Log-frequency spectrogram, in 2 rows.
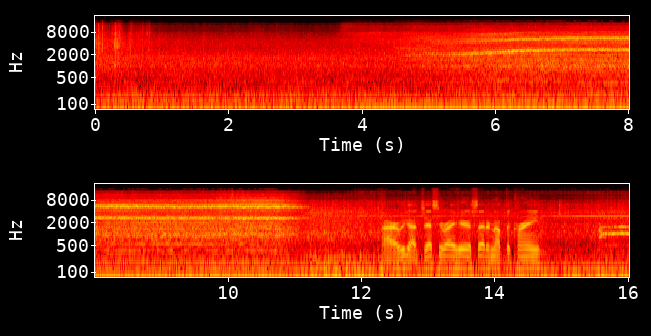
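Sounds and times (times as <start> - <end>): truck engine running: 0.0 - 6.2, 6.8 - 16.0
low drone: 0.0 - 16.0
high whine: 3.5 - 16.0.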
